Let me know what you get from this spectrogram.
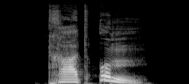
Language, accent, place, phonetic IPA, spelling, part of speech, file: German, Germany, Berlin, [ˌtʁaːt ˈʊm], trat um, verb, De-trat um.ogg
- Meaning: first/third-person singular preterite of umtreten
